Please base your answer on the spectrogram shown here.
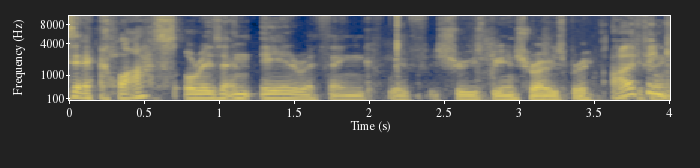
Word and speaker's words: Shrewsbury: one liner there is no o in Shrewsbury it's all that's an age thing that's that's an oldfashioned comes from old pronunciations of a town that's uh nearly a thousand years old it's cool um right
